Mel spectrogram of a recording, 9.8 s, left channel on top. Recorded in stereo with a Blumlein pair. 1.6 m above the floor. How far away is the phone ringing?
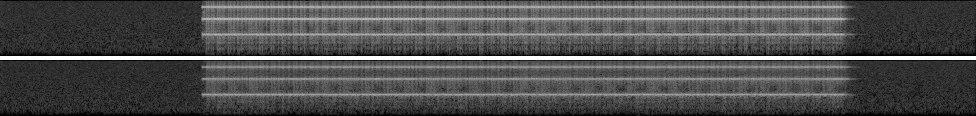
About 1.4 m.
